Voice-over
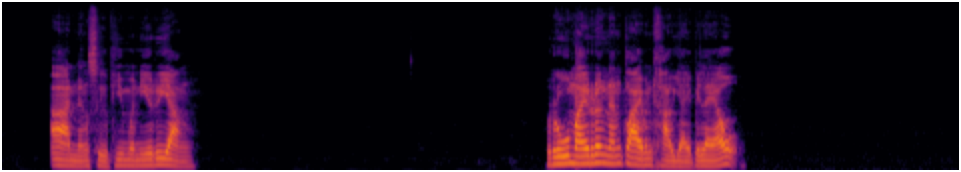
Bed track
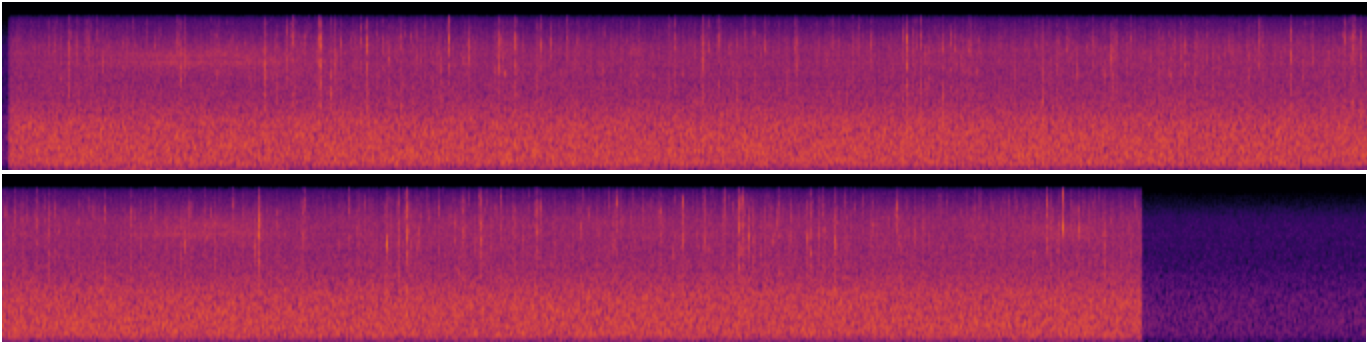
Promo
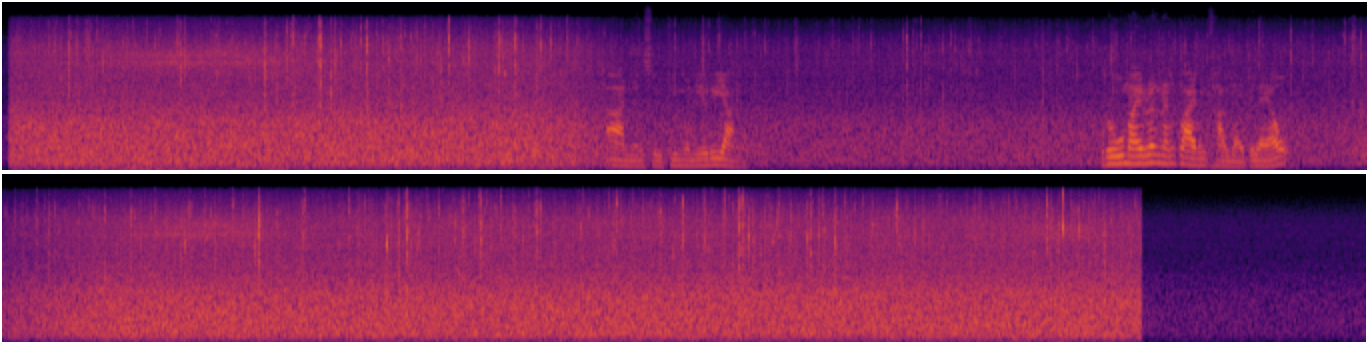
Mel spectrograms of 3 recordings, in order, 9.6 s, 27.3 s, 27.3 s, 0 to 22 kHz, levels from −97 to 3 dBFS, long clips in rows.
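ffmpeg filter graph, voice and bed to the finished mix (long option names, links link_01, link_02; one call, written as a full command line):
ffmpeg -i stem1.wav -i stem2.wav -filter_complex "[0:a]adelay=5550,volume=-6dB[link_01];[1:a]volume=10dB,afade=type=out:start_time=5.33:duration=0.89:silence=0.266073,afade=type=in:start_time=13.46:duration=1.42:silence=0.223872[link_02];[link_01][link_02]amix=inputs=2:normalize=0" out.wav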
